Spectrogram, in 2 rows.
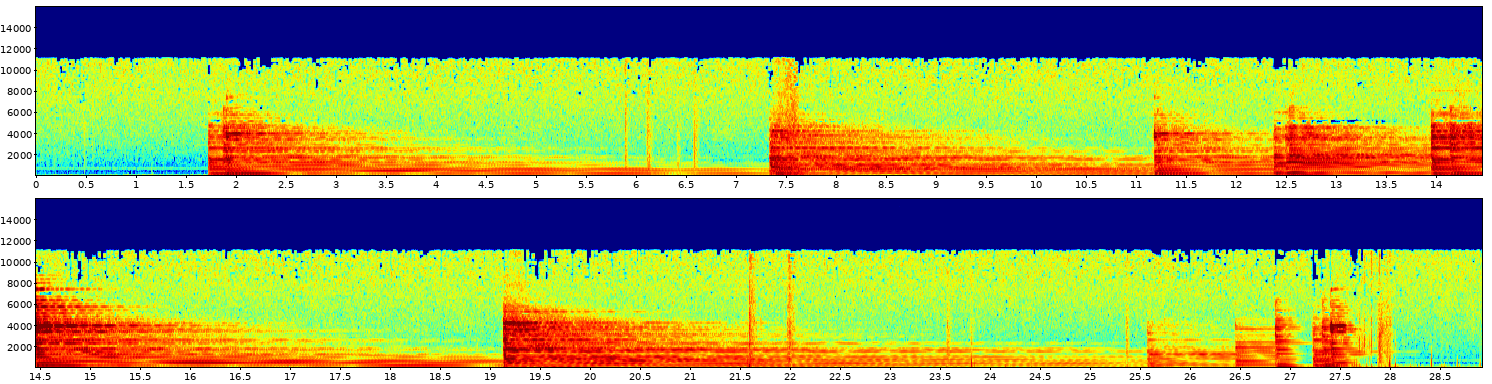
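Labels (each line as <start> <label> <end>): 1.7 Piano keys being pressed. 5.9
7.3 Piano keys being pressed. 18.5
19.1 Piano keys being pressed. 21.4
25.6 Piano keys being pressed. 28.1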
